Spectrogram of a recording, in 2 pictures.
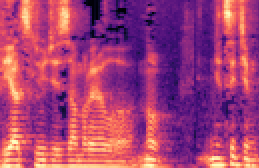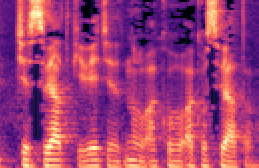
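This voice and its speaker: This is a man speaking. His pitch is fairly low. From Ukraine, Kyiv. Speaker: refugee. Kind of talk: interview. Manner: halting.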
